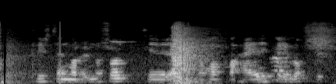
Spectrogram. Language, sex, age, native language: Icelandic, male, 20-29, Icelandic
